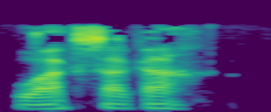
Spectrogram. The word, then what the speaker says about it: Oaxaca: But I've heard that a third of the buildings in Yucatan, Oaxaca, how do you pronounce that state? Oaxaca.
